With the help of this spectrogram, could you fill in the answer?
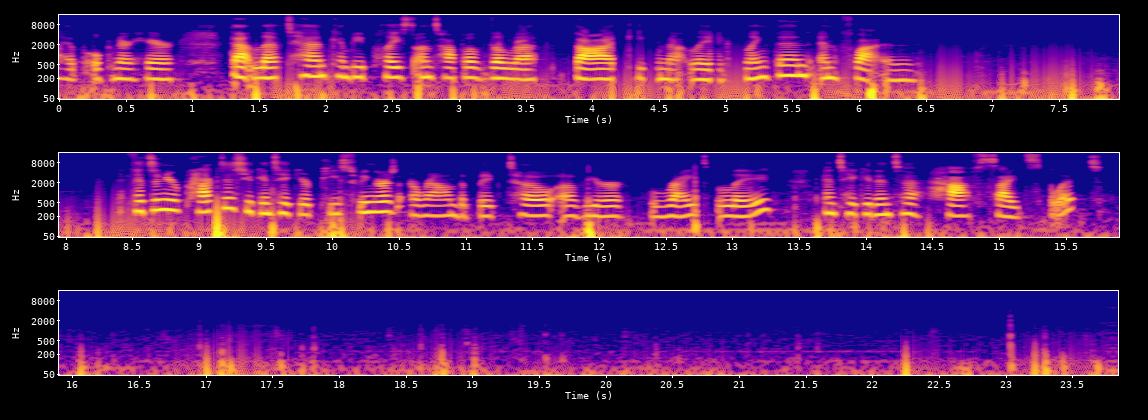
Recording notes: Today, we are live from sunny Las Vegas! Enjoying the great outdoors and practicing a much needed therapy session - on self!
